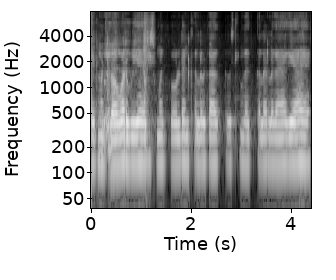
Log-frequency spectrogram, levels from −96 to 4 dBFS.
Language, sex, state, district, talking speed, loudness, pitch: Hindi, male, Jharkhand, Deoghar, 150 wpm, -17 LUFS, 130 Hz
